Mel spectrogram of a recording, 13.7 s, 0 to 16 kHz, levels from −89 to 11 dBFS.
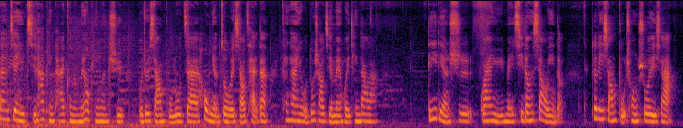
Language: Chinese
